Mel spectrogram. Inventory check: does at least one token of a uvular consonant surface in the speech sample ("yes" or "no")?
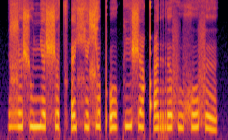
yes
